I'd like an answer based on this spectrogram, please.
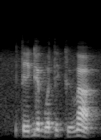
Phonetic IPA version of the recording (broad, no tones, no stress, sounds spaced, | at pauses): t i ɡʲ a b ə t i̤ kʲ ṳ ð a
